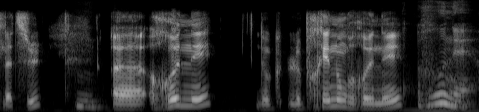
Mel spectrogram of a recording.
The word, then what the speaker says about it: René: René donc le prénom René ré r c'est le même e que dans petit c'est pas René Renet Renet ou comme comme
